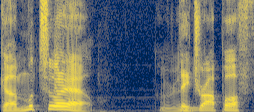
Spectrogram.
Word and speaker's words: mozzarella: But they real Italians, like from Italy, people I've met who like from Italy, they say mozzarella. The A is pronounced.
